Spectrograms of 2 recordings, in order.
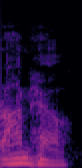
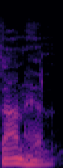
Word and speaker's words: Angel: yeah it's funny because people always ask me is it angel or on hell and I always just say it depends depends what language you're speaking in Spanish it's Angel and in English it's angel I'm not gonna uh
